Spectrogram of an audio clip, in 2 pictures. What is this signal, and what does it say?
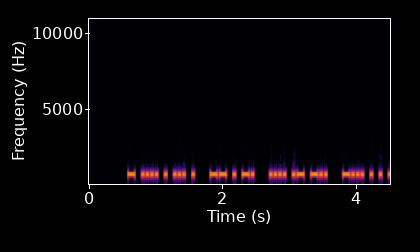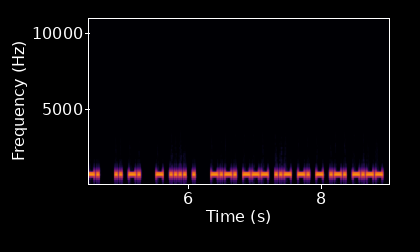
Morse code, heard as a keyed tone, about 36 wpm, 700 Hz. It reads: THESE MEN HAD BEEN IN THE COUNTRY
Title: Sentences from Top 1000 Words - Review Part 1 - 35wpm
